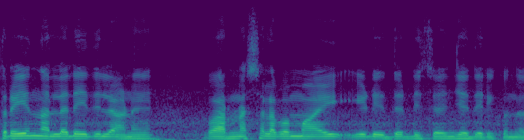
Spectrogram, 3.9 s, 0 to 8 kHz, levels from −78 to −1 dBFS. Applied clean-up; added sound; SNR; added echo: none; none; none; none.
